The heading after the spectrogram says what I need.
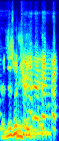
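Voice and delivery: high squeaky dog voice; dog's voice. Pretend. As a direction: ask as an annoyed pet. Voicing the dog.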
